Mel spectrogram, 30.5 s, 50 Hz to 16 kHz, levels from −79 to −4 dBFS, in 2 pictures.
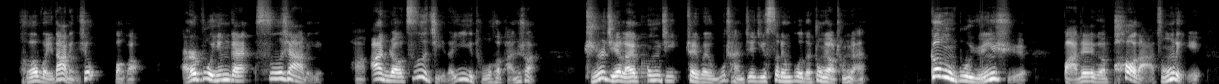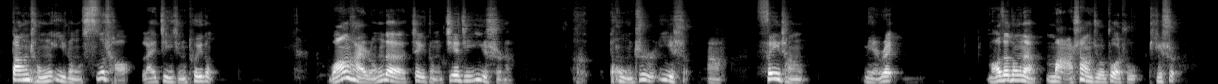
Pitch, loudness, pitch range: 155 Hz, -18 LUFS, 130-200 Hz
